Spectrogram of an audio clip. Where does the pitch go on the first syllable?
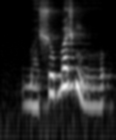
low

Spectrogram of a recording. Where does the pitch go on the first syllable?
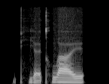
low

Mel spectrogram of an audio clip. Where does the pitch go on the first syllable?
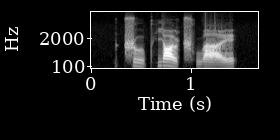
falling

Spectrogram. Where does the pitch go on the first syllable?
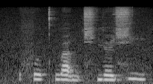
rising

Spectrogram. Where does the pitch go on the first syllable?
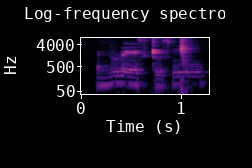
rising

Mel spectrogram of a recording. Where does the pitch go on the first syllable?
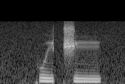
high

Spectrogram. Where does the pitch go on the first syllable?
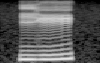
rising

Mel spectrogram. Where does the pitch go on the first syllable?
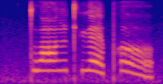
high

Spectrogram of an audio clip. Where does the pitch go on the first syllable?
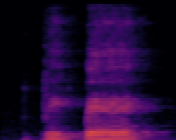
low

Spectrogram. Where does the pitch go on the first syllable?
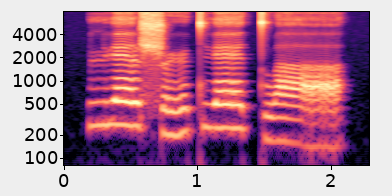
high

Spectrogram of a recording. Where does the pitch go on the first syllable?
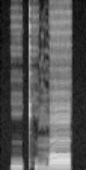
low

